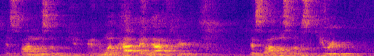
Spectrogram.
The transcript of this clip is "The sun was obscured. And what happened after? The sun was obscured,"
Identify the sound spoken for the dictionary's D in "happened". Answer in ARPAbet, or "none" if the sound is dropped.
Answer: D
